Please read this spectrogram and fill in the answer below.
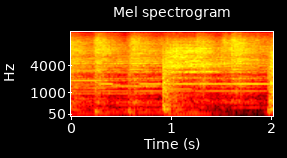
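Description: A live drum kit played with sticks, snare and kick hits at an uneven groove, the hardest strokes about a second in and at the end. Under it run a sustained electric bass line and held keyboard chords.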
